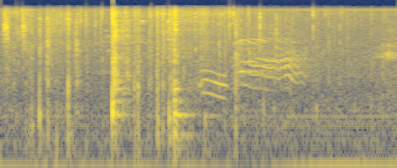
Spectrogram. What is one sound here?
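A wooden pole clatters to the ground.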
